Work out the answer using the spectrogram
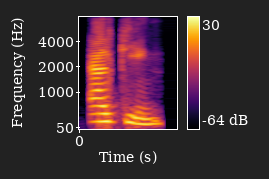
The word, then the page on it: alkene: Indian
